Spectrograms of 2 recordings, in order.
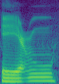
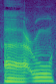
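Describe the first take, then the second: First: The first vowel is opened too little. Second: The first vowel is opened very wide. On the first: "Miring itu kurang bukaan mulut kita" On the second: "kalau terlalu lebar"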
